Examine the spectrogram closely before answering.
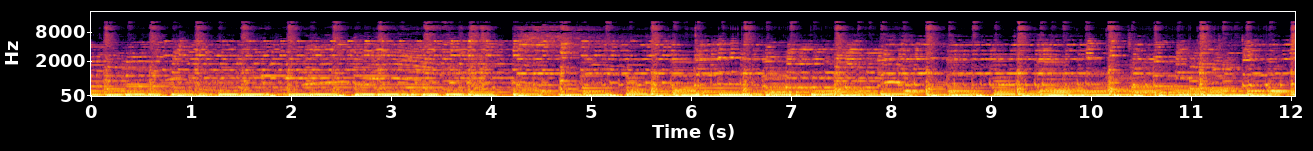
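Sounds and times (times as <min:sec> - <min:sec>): live band playing dance music: 0:00.0 - 0:12.0.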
